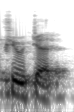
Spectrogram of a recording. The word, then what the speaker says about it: future: तो अभी ध्यान दीजिए, जैसे एग्जाम्पल में अगर हम ध्यान देखें तो जैसे आप देख सकते हैं फ्यूचर, FUTURE।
